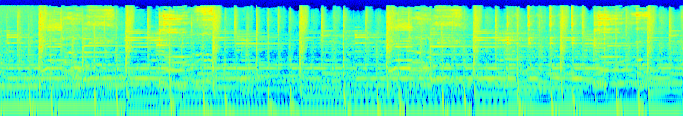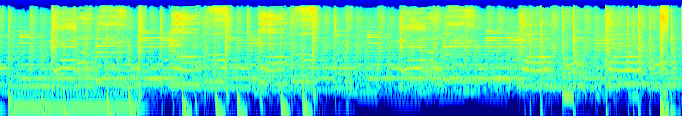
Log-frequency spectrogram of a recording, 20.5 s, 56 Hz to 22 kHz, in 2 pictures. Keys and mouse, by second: 1.1 ctrl+shift+x, 1.3 click, 1.9 KP_1, 2.5 Return, 2.7 click, 4.7 Delete, 4.8 click, 7.6 right click, 8.0 click, 8.5 right click, 8.8 click, 16.7 click, 19.2 Delete, 19.4 click, 19.7 Delete, 19.9 click, 20.4 z.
